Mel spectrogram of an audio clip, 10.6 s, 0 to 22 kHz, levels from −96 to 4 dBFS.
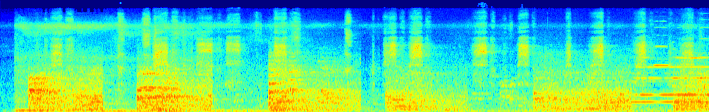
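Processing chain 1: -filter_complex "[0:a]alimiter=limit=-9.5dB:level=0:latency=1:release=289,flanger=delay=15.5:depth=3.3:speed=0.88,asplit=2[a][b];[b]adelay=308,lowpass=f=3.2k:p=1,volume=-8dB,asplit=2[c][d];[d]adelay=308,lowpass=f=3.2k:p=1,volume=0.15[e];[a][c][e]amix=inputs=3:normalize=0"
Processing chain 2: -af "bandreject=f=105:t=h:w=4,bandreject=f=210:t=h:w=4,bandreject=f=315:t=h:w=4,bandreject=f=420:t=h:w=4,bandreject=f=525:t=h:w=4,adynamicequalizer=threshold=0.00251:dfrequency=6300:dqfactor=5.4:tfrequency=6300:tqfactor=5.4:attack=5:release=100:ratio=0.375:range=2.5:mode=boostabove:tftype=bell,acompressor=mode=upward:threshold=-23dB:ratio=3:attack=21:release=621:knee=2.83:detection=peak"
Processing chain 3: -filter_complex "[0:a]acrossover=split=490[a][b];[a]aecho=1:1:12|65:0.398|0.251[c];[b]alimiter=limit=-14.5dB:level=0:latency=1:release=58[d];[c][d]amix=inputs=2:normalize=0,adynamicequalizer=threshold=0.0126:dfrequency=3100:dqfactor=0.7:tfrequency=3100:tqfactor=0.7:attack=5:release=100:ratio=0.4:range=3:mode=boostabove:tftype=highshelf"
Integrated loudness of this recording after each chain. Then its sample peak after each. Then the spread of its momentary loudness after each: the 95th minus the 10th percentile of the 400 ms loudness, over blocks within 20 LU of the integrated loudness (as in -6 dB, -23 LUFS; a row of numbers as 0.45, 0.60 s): -24.5, -20.5, -20.5 LUFS; -9.5, -2.5, -5.0 dBFS; 8, 11, 8 LU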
